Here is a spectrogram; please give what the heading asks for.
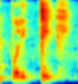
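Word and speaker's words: Politik: de politique em alemão a sílaba tônica fica em cima do último I Então é politique você vai dar ênfase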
